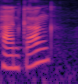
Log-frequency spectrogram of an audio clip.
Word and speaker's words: Han Kang: It's uh the vegetarian by Han Kang. That's how you pronounce it.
